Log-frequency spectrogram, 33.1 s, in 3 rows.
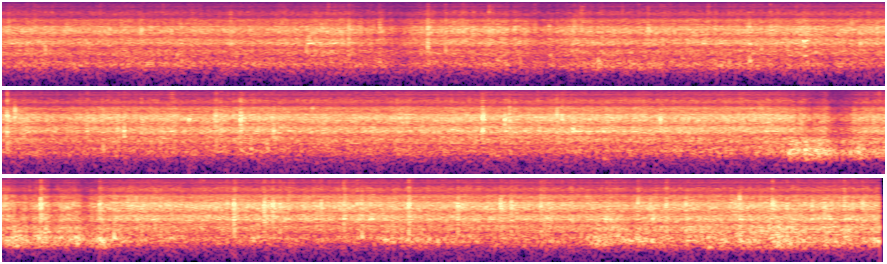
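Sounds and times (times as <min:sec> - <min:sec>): steady rain: 0:00.0 - 0:33.0
sharp raindrop ticks: 0:00.1 - 0:33.0.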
